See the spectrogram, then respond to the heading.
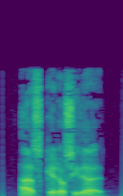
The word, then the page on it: asquerosidad: espagnol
